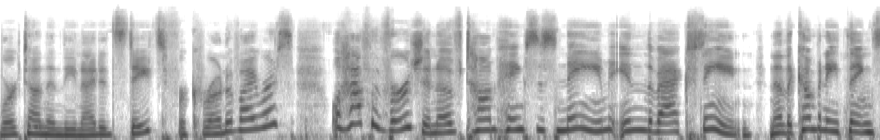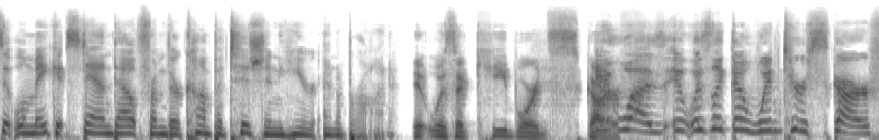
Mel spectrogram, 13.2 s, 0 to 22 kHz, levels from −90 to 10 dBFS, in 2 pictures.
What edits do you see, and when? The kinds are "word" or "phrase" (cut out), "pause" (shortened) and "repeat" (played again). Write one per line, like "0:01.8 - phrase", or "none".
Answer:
0:05.7 - pause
